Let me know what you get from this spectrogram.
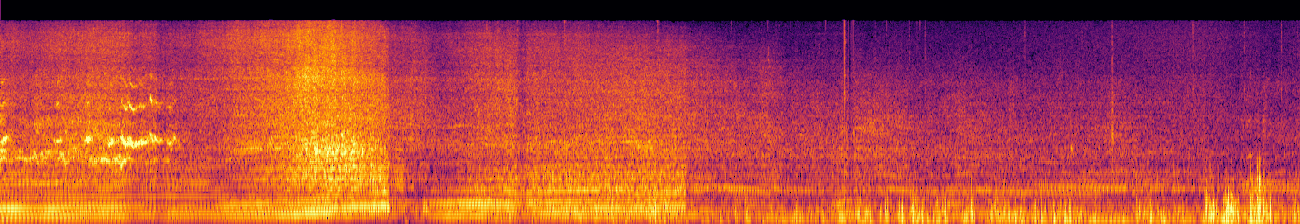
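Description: Subaru Impreza STi's turbocharged flat-four accelerating hard out of a hairpin, revs rising with a gear change about three seconds in, over tyre squeal that dies away in the first second. The engine note then fades as the car pulls away, with a few loud low thumps near the end.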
